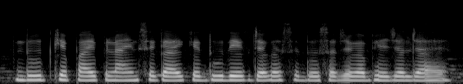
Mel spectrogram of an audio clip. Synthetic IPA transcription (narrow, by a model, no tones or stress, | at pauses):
d̪uːd̪kepaːɪplaːɪnseɡaːeked̪uːd̪eːkd͡ʒəɡəɦsed̪oːsəɾd͡ʒəɡəbʱeːd͡ʒəld͡ʒaːɦɛː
